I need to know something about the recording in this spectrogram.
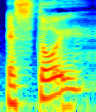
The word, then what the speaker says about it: estoy: Let's take the words español, estoy, feliz, and trabajador. In these words, we stress español, estoy, feliz, and trabajador.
